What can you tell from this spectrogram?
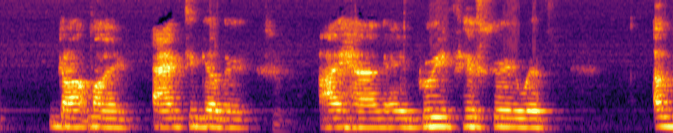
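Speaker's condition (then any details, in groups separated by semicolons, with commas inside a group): Cerebral palsy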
